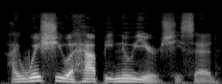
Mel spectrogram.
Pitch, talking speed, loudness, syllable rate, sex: 115 Hz, 240 wpm, -20 LUFS, 5.0 syllables/s, male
